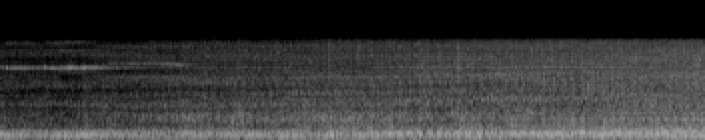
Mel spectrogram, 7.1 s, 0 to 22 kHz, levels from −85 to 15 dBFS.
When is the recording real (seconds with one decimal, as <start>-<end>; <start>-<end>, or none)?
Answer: 2.9-3.7; 6.6-7.1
